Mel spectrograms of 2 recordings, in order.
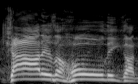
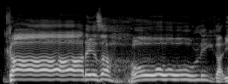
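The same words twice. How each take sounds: First: Solemn holy tone. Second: High, slow, drawn-out pious intoning; solemn holy tone. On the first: Pastor repeating the objector's line, mock-solemn and high. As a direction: intone it like a mock-reverent objector. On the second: Objector challenging the pastor on God's holiness, mock-solemn drawl. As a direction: stretch it out like a sanctimonious objector. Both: Acted. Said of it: "say it in that kind of tone".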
